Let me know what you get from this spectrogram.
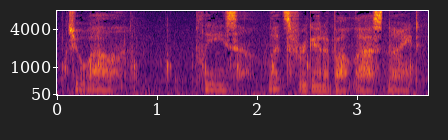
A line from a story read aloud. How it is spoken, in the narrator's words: he whispered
